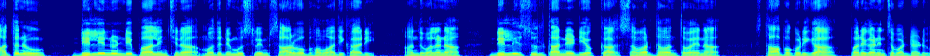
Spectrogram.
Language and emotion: Telugu, neutral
